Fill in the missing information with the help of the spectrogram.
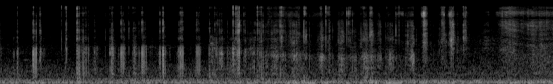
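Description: Short painted nails scratch and tap across a large, solid, slightly damp outdoor concrete slab with a rough surface. A steady stream of quick, crisp taps and gritty scrapes sits over a low background rumble, with bright clicky edges. Each tap dies away almost instantly.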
